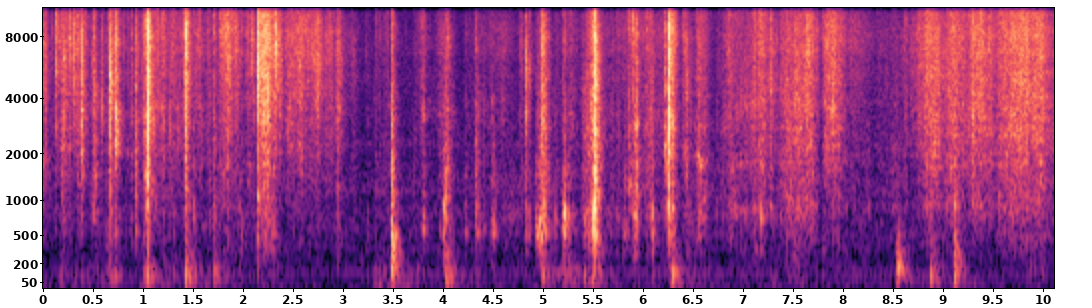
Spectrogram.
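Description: Hands opening a small cardboard box and unwrapping the tissue paper around the hockey puck inside: irregular crinkling, tearing and rustling, with short knocks as the box is handled.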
